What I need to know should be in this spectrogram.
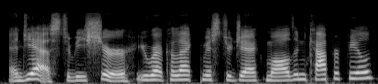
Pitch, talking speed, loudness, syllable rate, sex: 205 Hz, 145 wpm, -18 LUFS, 4.5 syllables/s, female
